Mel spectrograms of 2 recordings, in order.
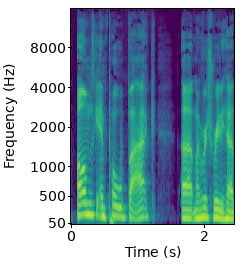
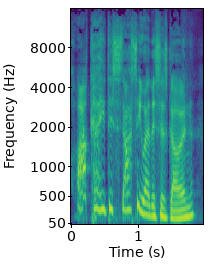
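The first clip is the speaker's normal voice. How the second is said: higher-pitched, extra-British English; more British accent; 7 semitones higher than usual. Retold or imitated. Replying to the bouncer in the story, extra British. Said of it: "make your accent sound more British".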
